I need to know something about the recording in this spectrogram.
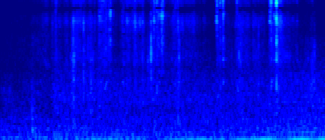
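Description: Scissors cutting West of England cloth, a run of short crisp snips as the covering on a convertible hood bow is trimmed, with one sharper click near the end.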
